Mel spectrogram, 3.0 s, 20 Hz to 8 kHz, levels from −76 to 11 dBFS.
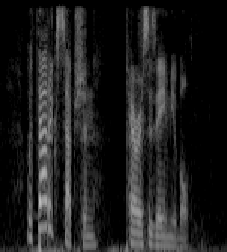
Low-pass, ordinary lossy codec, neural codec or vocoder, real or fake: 7.2 kHz; AAC, 32 kbps; none; real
